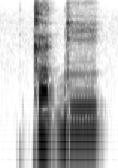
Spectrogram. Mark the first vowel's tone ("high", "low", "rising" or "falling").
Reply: low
